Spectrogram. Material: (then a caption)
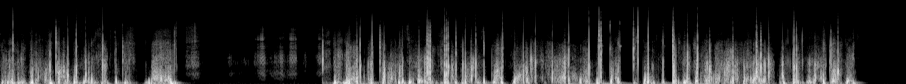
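Plastic. A wooden colored pencil tip, held in the hand, scratches and rubs the plastic surface of a small white plastic inline microphone remote on a wired earphone cable taped to a wooden table. Dense, rapid scratchy strokes come through with a heavy, boomy low-end rumble. After a brief pause with only faint ticks, the rubbing resumes just as thick and continuous until it stops.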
